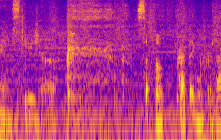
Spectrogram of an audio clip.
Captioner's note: laughing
